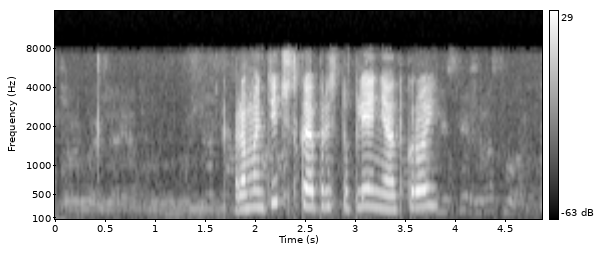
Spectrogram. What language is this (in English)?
Russian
